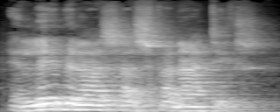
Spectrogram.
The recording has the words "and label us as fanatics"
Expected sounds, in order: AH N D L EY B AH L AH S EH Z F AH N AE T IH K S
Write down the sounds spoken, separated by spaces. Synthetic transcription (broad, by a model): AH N L EY B AH L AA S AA S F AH N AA T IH K S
